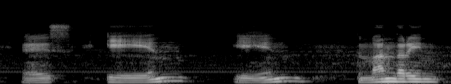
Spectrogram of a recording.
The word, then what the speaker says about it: 乚: The pronunciation is tone number 3. In.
